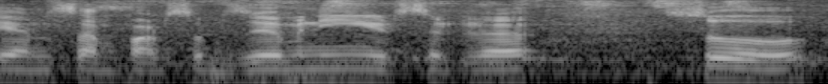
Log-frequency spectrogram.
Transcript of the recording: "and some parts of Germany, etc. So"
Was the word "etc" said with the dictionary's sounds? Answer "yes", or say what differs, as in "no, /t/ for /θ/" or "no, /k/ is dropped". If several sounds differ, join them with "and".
yes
